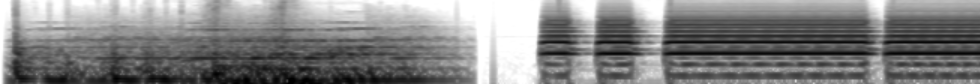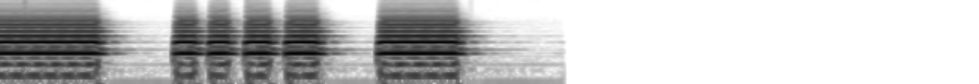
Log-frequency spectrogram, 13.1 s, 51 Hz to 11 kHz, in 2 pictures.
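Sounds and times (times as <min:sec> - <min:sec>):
car horn honking: 0:03.6 - 0:09.8.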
